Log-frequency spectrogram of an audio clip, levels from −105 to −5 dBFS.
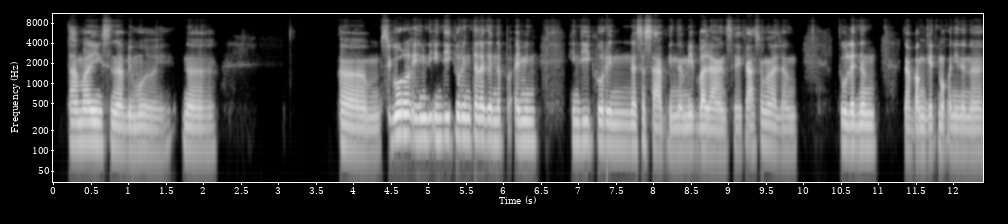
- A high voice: No, low, 120 Hz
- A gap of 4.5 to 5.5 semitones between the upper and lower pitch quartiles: No, average, 3.7 semitones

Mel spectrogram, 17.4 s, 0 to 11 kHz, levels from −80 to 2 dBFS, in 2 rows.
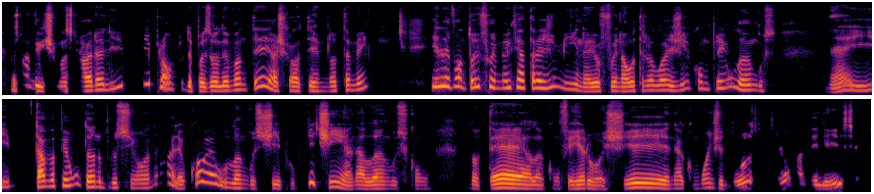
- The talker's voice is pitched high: No, medium, 170 Hz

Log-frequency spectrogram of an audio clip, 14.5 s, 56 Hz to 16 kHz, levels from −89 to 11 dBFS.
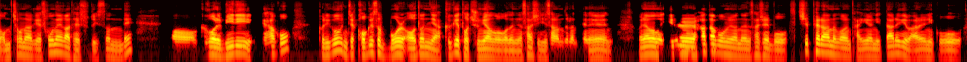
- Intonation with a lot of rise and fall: No, average, 4.9 semitones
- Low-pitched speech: Yes, low, 105 Hz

